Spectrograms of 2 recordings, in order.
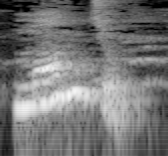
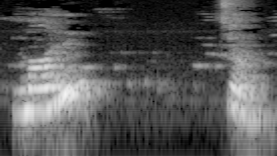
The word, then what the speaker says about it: মঞ্চ: 4টি বর্ণের কোনটি বসে, তবে ইওর উচ্চারণটি হয়ে যাবে নয়ের মতো। যেমন মঞ্চ, মঞ্চ, মঞ্চ।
